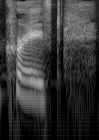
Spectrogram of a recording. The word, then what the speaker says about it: Kreeft: Okay, so before we let you go, Joan Carol Cruz, Angels and Devils, or Peter Kreeft's book, Peter Kreeft, and it's K-R-E-E-F-T. Peter, he pronounces it Kreeft.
